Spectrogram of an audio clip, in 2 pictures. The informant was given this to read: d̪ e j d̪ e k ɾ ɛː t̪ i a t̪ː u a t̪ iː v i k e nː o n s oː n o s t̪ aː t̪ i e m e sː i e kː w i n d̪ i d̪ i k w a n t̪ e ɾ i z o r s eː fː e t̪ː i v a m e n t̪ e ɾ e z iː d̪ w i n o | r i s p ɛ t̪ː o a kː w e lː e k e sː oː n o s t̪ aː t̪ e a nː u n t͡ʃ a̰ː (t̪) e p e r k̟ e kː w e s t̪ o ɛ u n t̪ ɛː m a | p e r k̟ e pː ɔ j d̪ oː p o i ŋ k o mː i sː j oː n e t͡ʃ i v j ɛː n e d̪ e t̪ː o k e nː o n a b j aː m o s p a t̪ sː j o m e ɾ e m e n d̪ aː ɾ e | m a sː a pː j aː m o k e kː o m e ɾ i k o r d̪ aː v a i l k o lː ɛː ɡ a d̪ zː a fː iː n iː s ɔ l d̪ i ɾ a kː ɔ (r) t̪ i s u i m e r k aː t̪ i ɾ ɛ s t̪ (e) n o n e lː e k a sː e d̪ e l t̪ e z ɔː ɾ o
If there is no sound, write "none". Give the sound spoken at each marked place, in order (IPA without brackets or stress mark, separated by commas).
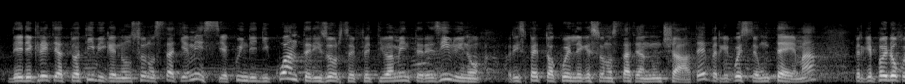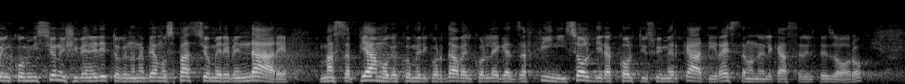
t̪, l, a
